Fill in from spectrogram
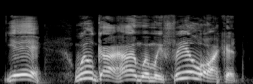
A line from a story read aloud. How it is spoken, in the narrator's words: Tan yells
